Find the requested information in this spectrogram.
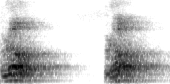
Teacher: लेकिन जब इन दोनों का उच्चारण करते हैं ड़ ढ़, तो एक झटके से जीभ मूर्धा का स्पर्श करके और तुरंत छिटक के हट जाती है। तो इस छिटके हुए व्यंजन के कारण इसको कहा जाता है उत्क्षिप्त व्यंजन।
